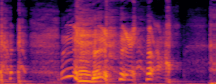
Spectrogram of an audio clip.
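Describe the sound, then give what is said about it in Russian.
A person coughing to demonstrate a cough during a lesson about colds: a few harsh, breathy cough bursts mixed with voiced, throaty sounds, fairly quiet and uneven. “Это кашель. Да, я что делаю? Я кашляю сейчас.”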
